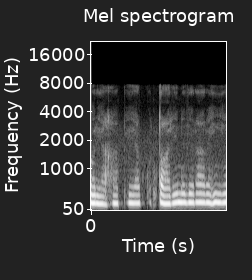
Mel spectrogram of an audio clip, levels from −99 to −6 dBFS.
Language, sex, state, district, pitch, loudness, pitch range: Hindi, male, Uttarakhand, Tehri Garhwal, 200 Hz, -16 LUFS, 190-205 Hz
